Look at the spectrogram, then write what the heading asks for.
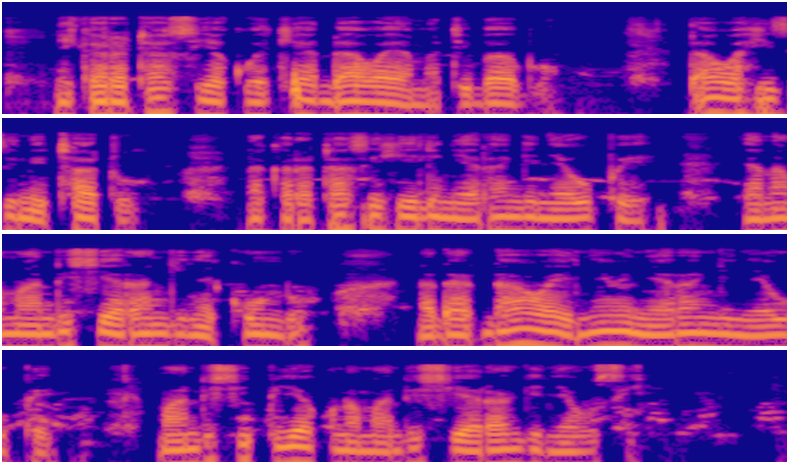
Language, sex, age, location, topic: Swahili, male, 18-24, Kisumu, health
